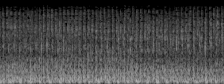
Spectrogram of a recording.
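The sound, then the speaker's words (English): Engines of small boats anchored on a reef are revved hard, making a dense, loud, continuous mechanical drone with a rapid pulsing rumble and no talk. “the men on board are revving their engines hard, filling the air with black smoke and churning the”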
